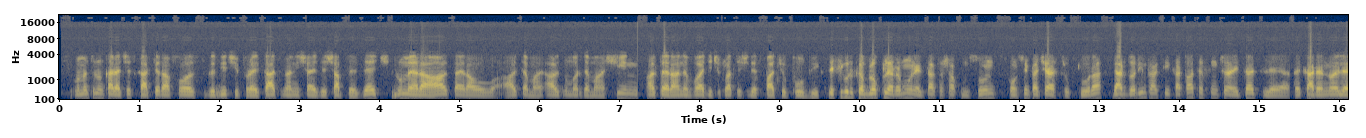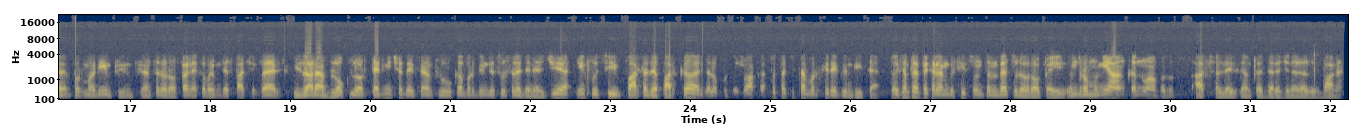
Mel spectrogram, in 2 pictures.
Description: Vor rămâne în picioare doar blocurile, construite în anii 70, iar restul – parcări, spații verzi sau parcuri vor fi supuse schimbării, explică viceprimarul Ruben Lațcău.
